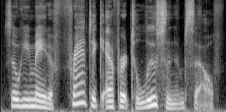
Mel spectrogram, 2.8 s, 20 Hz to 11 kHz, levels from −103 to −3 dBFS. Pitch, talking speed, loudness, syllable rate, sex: 185 Hz, 190 wpm, -16 LUFS, 4.8 syllables/s, female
